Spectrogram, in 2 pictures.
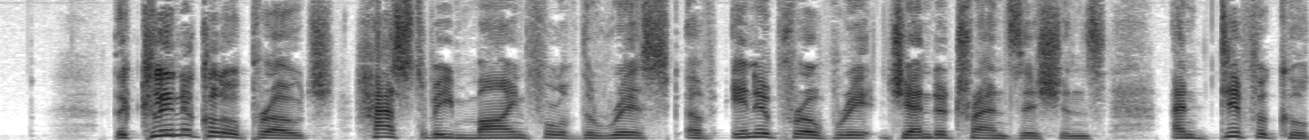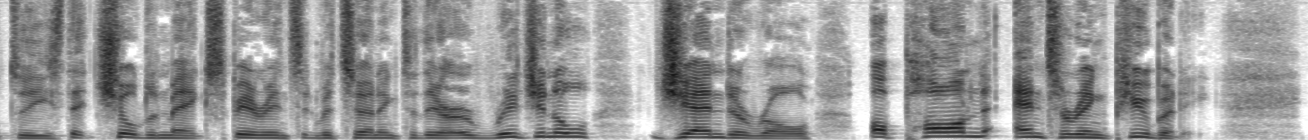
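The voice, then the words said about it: Put-on British accent. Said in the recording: “I'm doing the British accent”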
